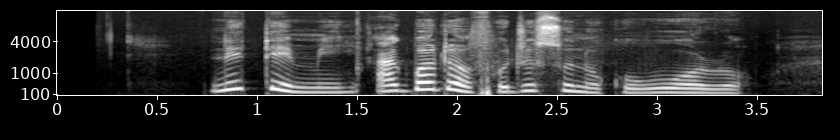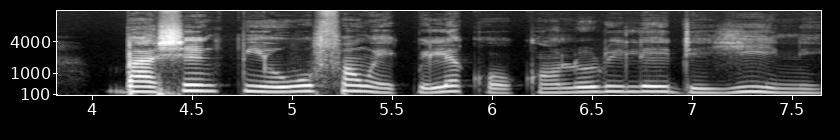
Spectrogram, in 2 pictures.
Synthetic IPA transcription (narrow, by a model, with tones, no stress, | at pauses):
nĩ˦te˦˨mĩ˧˦a˧ɡ͡bɔ˦dɔ˦˨fo˨˦d͡ʒu˦sũ˦˨nũ˨ko˨wo˧ɔ˨ɾɔ˨ | ba˦˨ʃe˦ŋ̩˦k͡pĩ˦o˧wo˦fa˦w̃ɔ̃˧˦ɛ˨k͡pe˨˦lɛ˦˨kɔ˨kã˨˧˦lo˦ɾi˦le˦i˦˨de˨ji˨˦˨nĩ˨˧˦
